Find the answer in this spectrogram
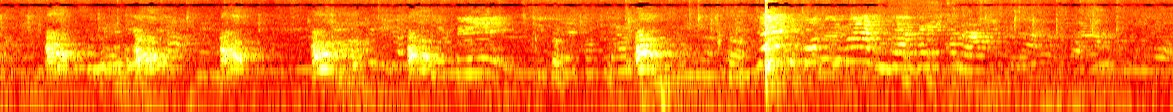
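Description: A dog barking repeatedly, a little under two barks a second, through the first half. A single sharp crack comes a little after the middle, then voices.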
